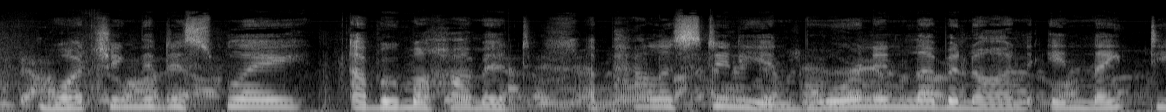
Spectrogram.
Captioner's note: speaking alternate language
